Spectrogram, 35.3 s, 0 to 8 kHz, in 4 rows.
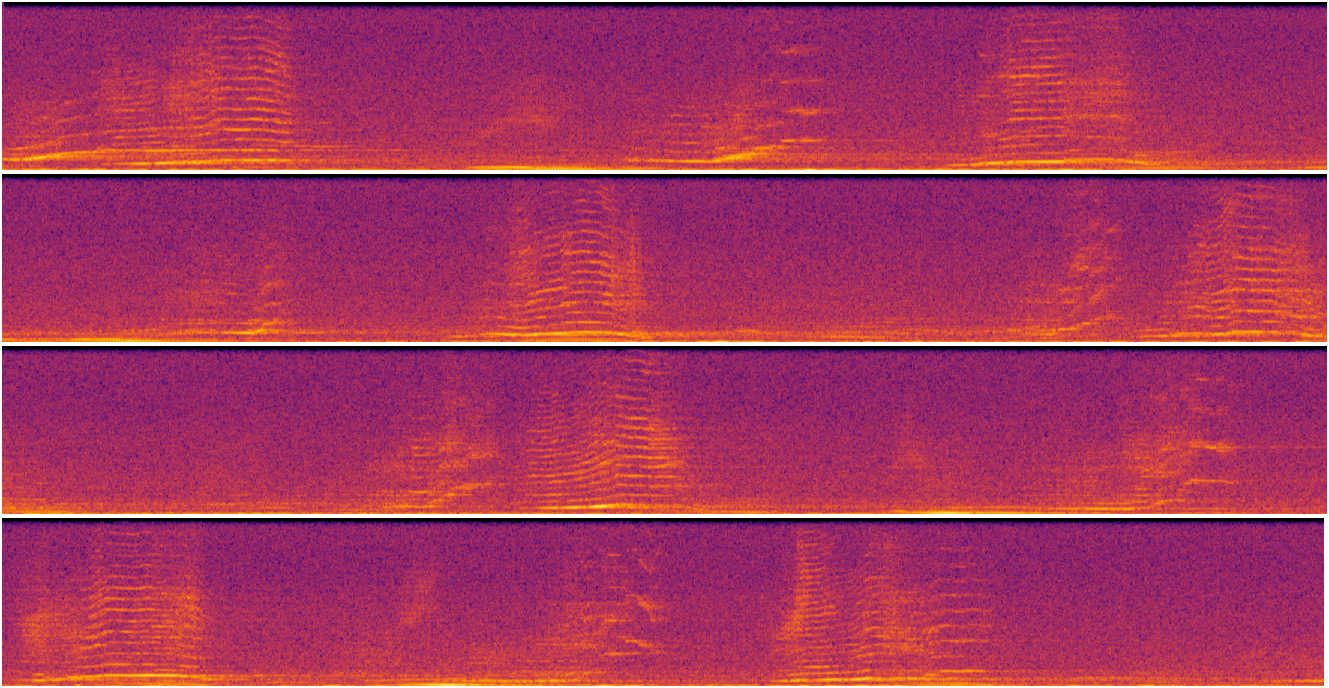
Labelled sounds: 0.0	2.3	humpback whale, 0.80 to 6.9 kHz
4.4	5.6	humpback whale, 0.80 to 6.0 kHz
6.6	7.8	humpback whale, 0.80 to 7.4 kHz
10.4	10.8	humpback whale, 0.80 to 1.2 kHz
12.2	13.0	humpback whale, 0.80 to 5.4 kHz
15.6	17.6	humpback whale, 1.0 to 7.1 kHz
20.3	22.2	humpback whale, 0.80 to 7.8 kHz
25.3	26.0	humpback whale, 1.4 to 6.6 kHz
27.0	27.9	humpback whale, 0.86 to 7.4 kHz
30.0	30.9	humpback whale, 1.4 to 4.4 kHz
31.7	32.1	humpback whale, 0.86 to 4.7 kHz
32.6	33.1	humpback whale, 1.3 to 5.1 kHz

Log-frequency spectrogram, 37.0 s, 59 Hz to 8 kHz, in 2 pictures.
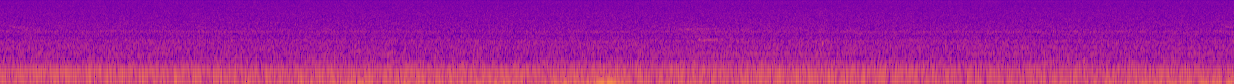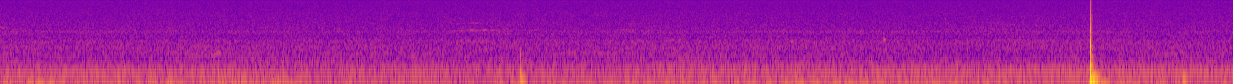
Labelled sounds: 25.5	26.0	killer whale, Bigg's (transient), 1.3 to 1.5 kHz

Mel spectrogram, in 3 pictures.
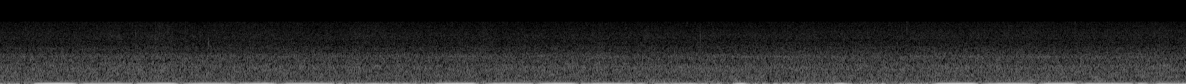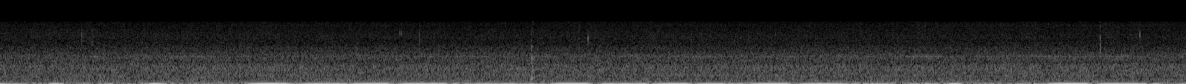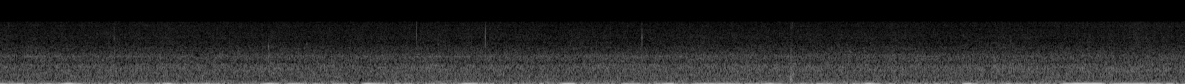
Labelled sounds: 21.9	23.5	killer whale, southern resident, 1.6 to 8.0 kHz

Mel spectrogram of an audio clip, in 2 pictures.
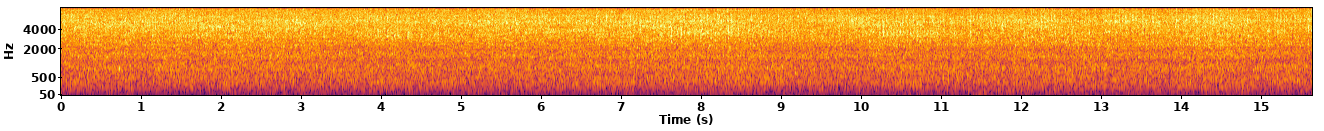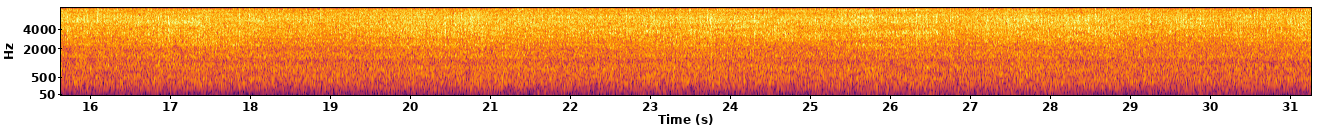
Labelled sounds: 26.0	26.2	vessel noise, 3.6 to 3.8 kHz

